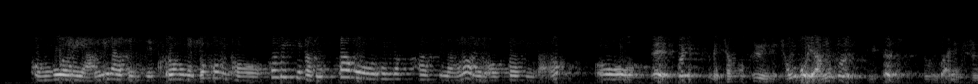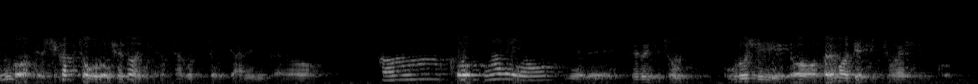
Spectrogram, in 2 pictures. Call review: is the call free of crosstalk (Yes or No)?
Yes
